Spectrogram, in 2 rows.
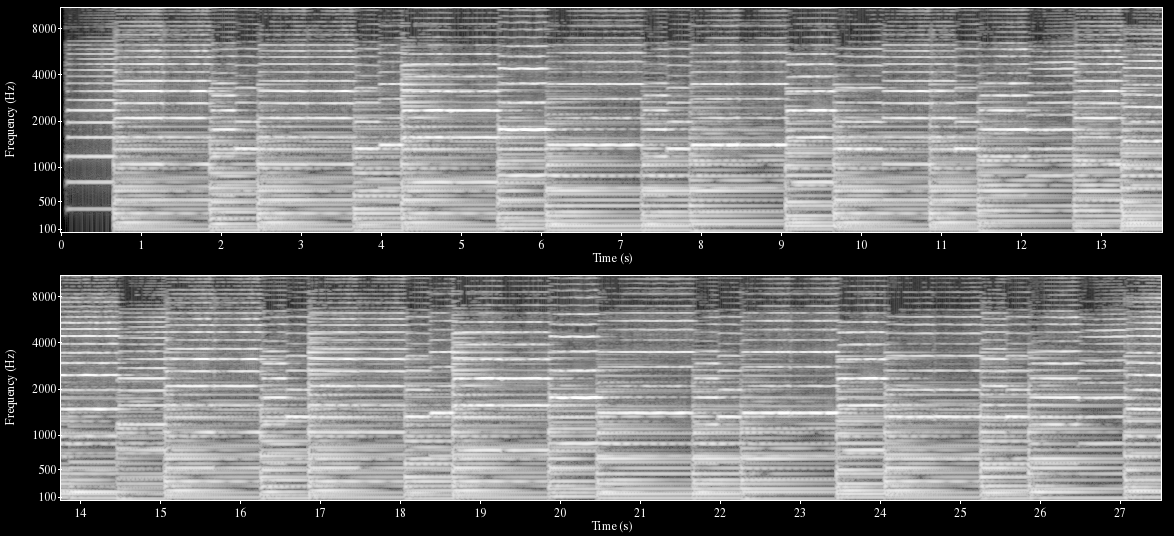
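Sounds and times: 
oboe melody: 0:00.1 - 0:27.5.

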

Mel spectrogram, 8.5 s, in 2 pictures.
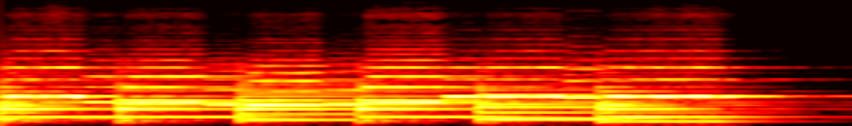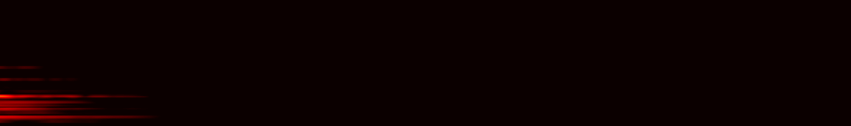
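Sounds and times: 
flute playing a jig: 0:00.0 - 0:04.2.

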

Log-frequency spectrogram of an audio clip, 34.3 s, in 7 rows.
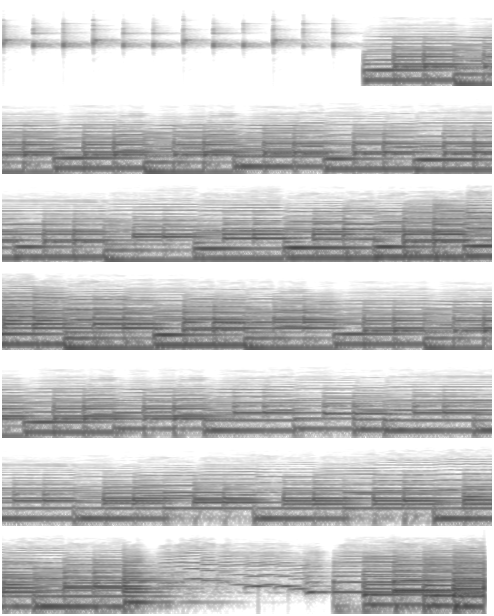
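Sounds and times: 
piano trio: 0:03.7 - 0:34.2.

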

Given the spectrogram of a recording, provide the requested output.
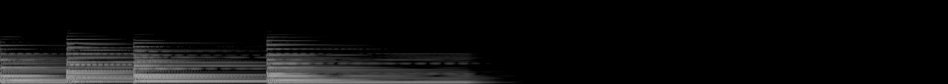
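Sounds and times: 
piano: 0:00.0 - 0:05.1.

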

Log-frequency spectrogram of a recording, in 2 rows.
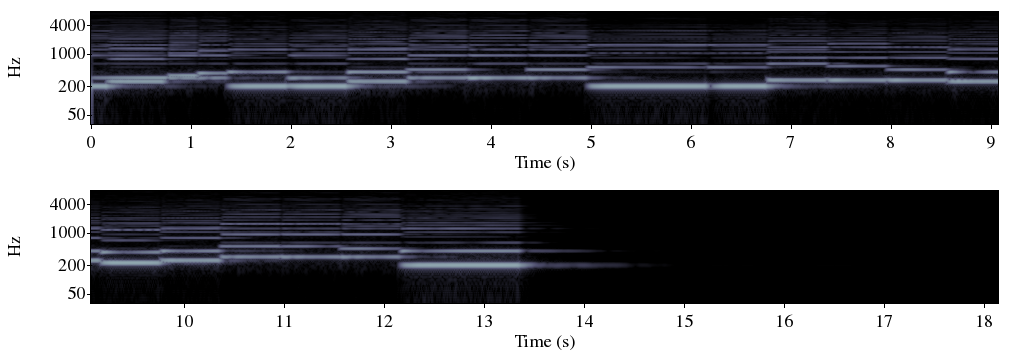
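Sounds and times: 
clarinet trio: 0:00.0 - 0:13.8.

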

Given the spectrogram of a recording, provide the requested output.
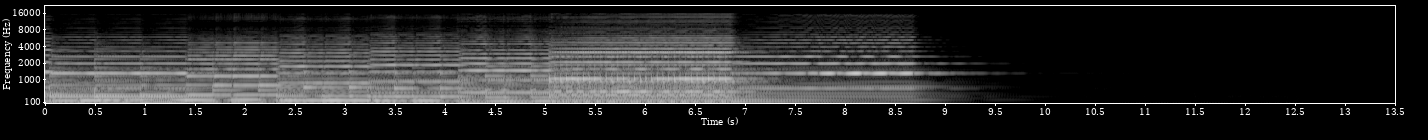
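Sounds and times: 
oboe playing a boogie: 0:00.0 - 0:08.8.

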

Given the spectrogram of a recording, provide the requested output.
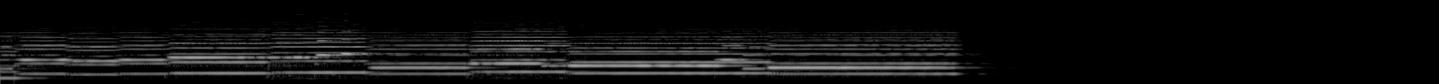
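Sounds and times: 
violin: 0:00.0 - 0:09.8
flute: 0:00.0 - 0:10.0.

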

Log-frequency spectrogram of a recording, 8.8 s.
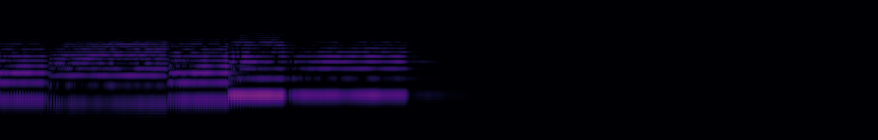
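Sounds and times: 
trumpet duet: 0:00.0 - 0:04.4.

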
